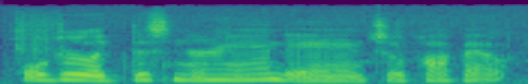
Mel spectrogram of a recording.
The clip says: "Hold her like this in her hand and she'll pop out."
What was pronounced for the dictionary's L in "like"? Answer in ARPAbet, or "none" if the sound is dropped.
L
